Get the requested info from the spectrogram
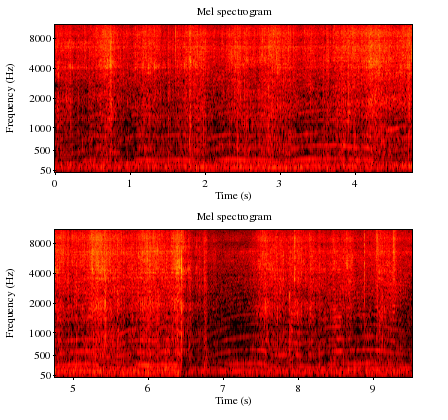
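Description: Cordless electric grass trimmer with a metal cutting blade, running under load as it is swept through grass. Its motor whine rises and dips about once a second with each sweep, over sharp ticks and hiss of grass and grit striking the blade.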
